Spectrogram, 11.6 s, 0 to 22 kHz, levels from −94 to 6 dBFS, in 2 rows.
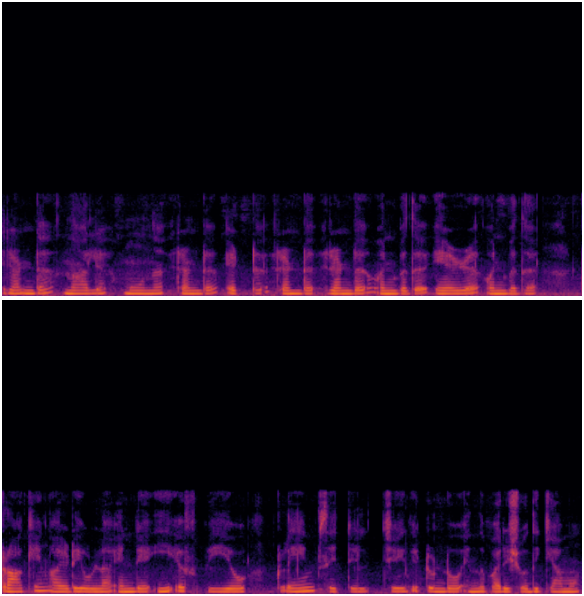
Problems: none marked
